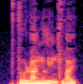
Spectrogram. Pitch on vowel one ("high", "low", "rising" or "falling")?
rising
